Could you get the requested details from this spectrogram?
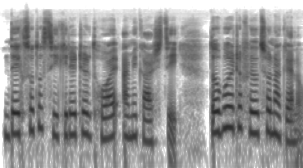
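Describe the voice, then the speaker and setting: A woman voicing an angry, sharp-tongued young woman who snaps irritably in a storybook reading. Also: on the high side, brisk, creaky, no room sound, clean studio sound. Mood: annoyed.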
